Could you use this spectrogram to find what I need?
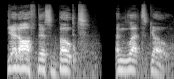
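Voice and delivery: slow, drawn-out, loud yelling. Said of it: "yelling to the effects of".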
